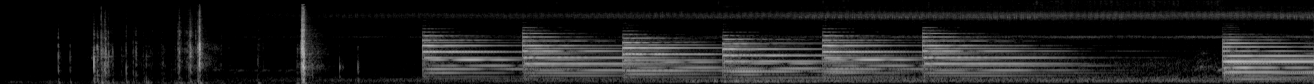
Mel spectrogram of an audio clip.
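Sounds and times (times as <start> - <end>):
crinkling and rustling noises: 0.5 - 3.6
bell tolling the hour: 4.2 - 13.1.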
